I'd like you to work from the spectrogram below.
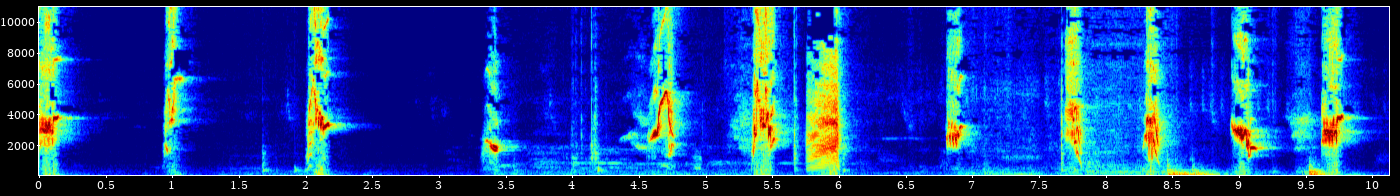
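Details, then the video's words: Black-winged myna giving a fast, uneven series of harsh squawks and chattering notes that grow denser toward the end, a recording meant to attract wild birds and stir lazy singers. "masteran JALAK KEBO super gacor,pancingan untuk bahan dan jalak yg malas bunyi"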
